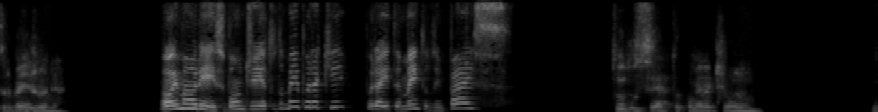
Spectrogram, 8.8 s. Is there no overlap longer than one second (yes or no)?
yes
